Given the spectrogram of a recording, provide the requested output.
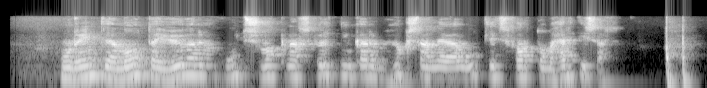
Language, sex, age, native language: Icelandic, male, 60-69, Icelandic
